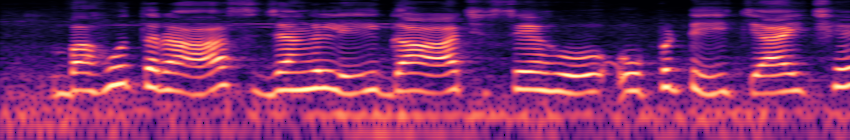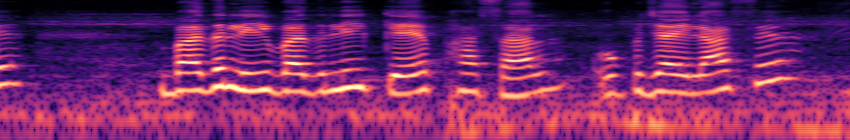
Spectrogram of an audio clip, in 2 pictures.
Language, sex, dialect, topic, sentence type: Maithili, female, Bajjika, agriculture, statement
